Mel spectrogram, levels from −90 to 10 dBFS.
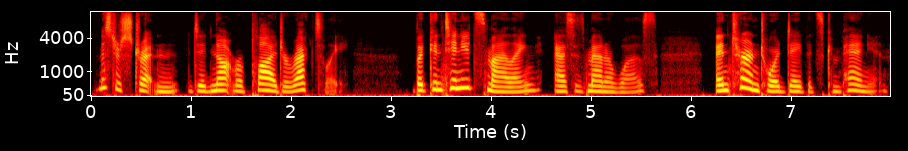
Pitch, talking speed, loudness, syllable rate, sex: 225 Hz, 135 wpm, -19 LUFS, 4.8 syllables/s, female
